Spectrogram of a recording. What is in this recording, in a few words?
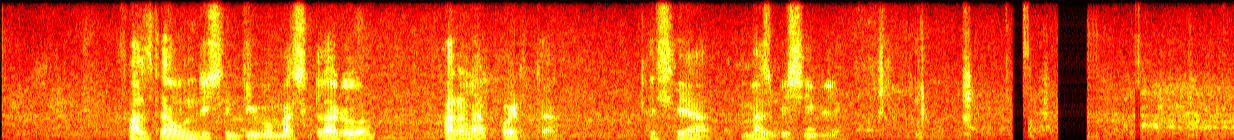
Voice message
